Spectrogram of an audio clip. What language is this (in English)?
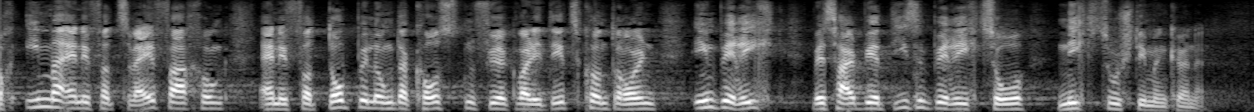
German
